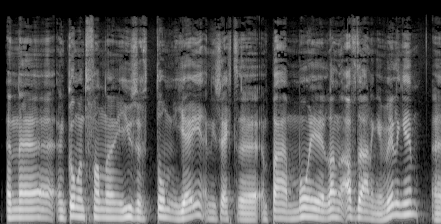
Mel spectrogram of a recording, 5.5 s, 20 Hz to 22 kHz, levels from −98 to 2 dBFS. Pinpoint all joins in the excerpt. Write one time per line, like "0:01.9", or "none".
none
